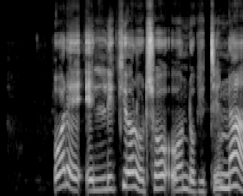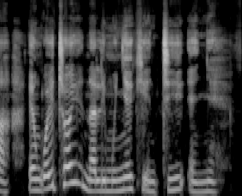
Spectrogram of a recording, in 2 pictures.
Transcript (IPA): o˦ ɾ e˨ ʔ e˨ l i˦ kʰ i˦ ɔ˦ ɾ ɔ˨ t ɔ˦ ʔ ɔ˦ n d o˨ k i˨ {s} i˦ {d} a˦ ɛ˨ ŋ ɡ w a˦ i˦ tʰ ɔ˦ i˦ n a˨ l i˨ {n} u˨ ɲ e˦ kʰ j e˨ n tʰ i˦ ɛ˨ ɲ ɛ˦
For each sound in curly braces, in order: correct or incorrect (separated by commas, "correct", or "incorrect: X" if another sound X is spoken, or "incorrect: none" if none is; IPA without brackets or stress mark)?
incorrect: t, incorrect: n, incorrect: m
